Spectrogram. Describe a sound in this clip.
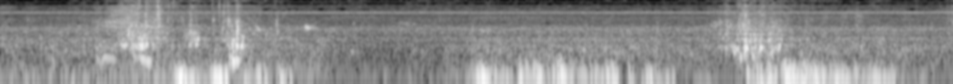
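Water splashes and sloshes in a shallow pond.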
